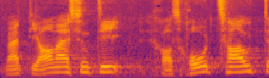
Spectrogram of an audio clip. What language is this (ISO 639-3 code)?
gsw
